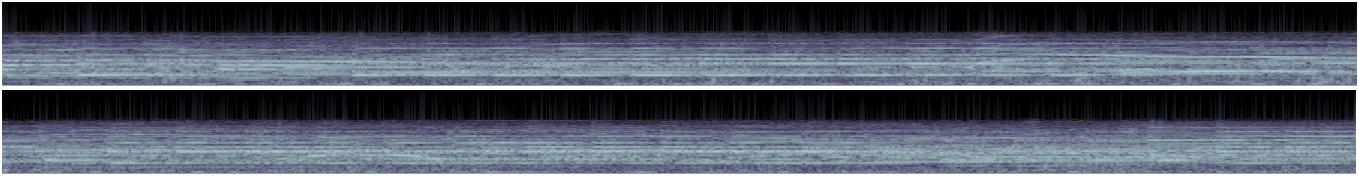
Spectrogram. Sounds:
music

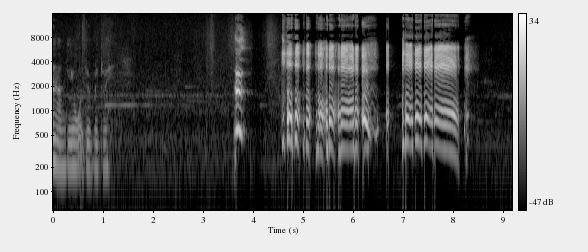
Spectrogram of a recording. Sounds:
hiccup, speech

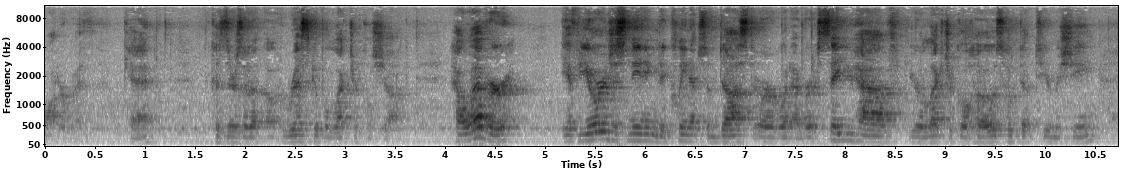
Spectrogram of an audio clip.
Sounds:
speech

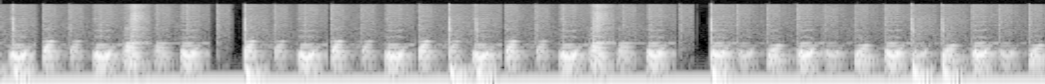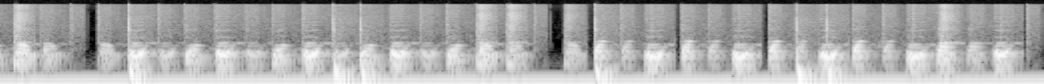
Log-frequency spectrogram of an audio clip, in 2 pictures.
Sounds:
music, video game music

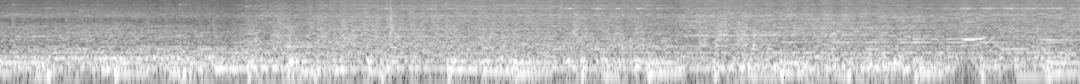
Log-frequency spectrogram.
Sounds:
music

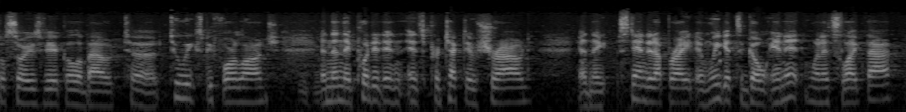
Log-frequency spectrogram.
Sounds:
speech, inside a small room

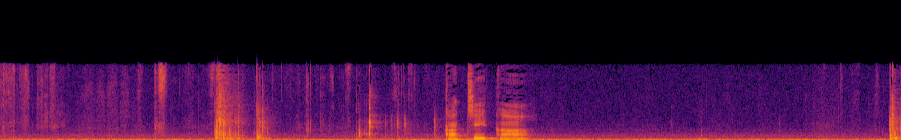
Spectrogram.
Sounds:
speech, inside a small room

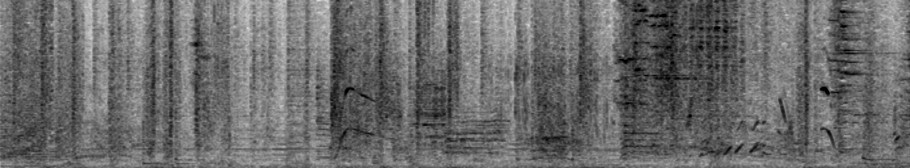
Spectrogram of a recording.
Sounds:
speech

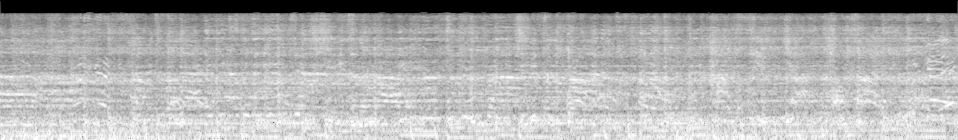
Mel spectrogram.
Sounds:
music, speech

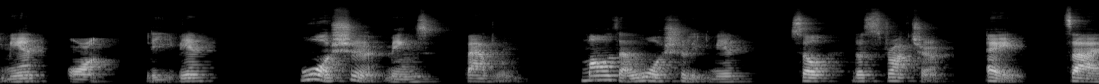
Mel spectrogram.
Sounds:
inside a small room, speech

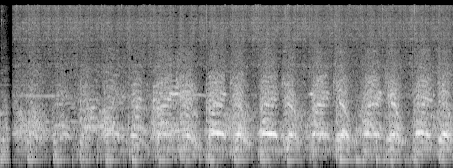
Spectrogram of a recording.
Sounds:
speech

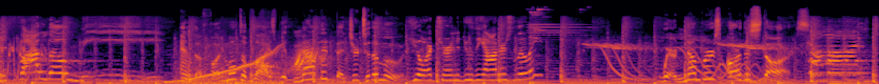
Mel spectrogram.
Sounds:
music, speech

